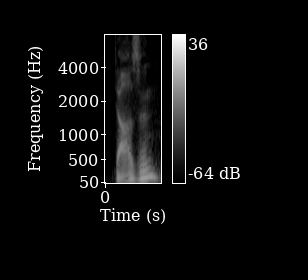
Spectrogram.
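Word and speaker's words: DAZN: You know how you pronounce it? Dozen.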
